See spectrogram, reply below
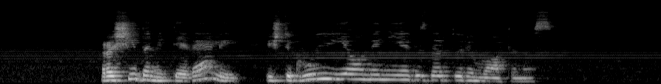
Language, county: Lithuanian, Šiauliai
